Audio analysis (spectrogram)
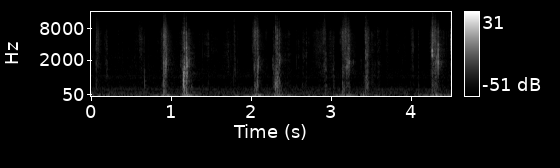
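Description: Tarot cards riffled and shuffled in a quick series of crisp, close flicks and snaps, each burst of papery slaps separated by short pauses before a single card is drawn.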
